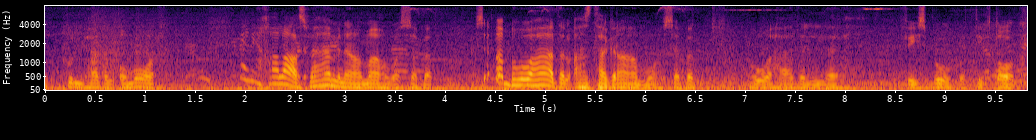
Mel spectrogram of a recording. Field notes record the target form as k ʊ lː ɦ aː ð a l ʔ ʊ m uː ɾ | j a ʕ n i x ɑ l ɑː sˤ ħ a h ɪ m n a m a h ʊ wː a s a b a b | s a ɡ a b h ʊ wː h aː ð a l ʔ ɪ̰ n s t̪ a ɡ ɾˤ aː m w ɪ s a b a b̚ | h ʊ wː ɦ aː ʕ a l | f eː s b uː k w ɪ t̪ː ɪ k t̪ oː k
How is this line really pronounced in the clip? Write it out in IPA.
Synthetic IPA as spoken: k ʊ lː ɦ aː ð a l ʔ ʊ m uː ɾ | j a ʕ n i x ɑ l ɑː sˤ f a h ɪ m n a m a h ʊ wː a s a b a b | s a b a b h ʊ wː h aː ð a l ʔ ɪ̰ n s t̪ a ɡ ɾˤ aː m w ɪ s a b a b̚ | h ʊ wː ɦ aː ð a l | f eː s b uː k w ɪ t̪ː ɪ k t̪ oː k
